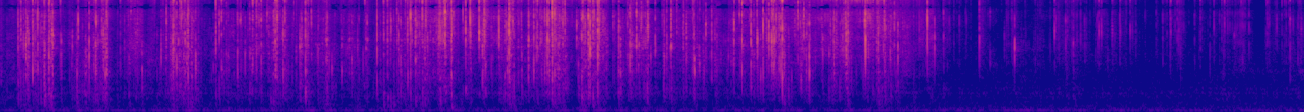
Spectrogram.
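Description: Paper wrapper of a Creamsicle ice pop crinkling as it is peeled off and bunched around the stick, dying down about nine seconds in.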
